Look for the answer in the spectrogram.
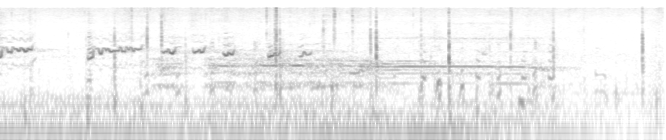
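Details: Peaceful chicken flock with crows removed; run of short high chirping notes, then a long thin held tone and scattered soft clucks, over taps and a steady low drone.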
